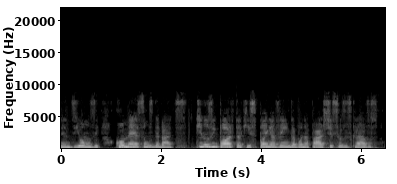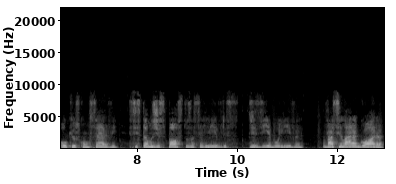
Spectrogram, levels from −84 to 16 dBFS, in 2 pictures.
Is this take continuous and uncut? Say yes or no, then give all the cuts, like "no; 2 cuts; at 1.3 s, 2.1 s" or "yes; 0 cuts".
no; 3 cuts; at 2.6 s, 6.4 s, 11.5 s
